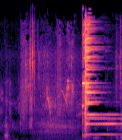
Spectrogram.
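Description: A hanging brass temple bell struck once by hand near the end, ringing on with a clear, steady tone.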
